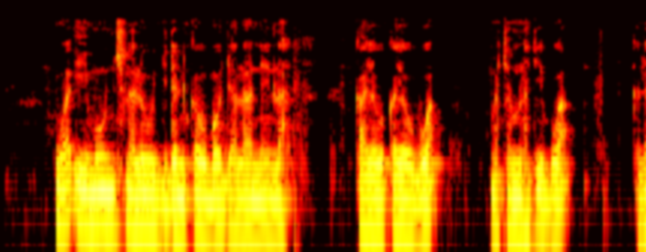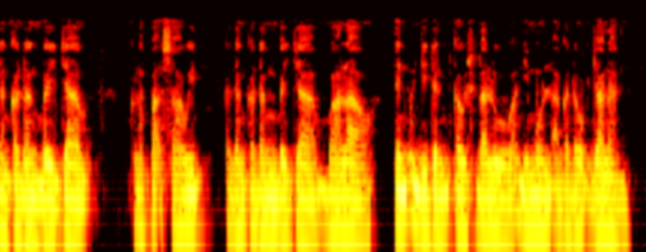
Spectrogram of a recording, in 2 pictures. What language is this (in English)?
Central Melanau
